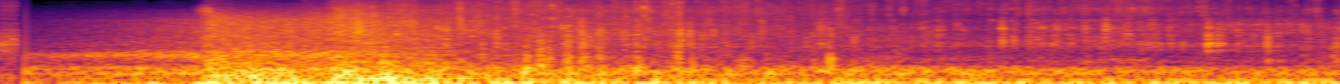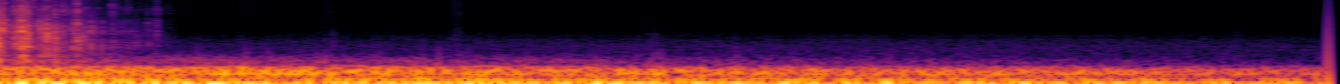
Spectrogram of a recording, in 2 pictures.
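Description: Logo sting sound effect: a deep boom loudest about a second in, with many small crackles over it, followed by a low rumble; the crackles stop at about five and a half seconds while the rumble carries on.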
